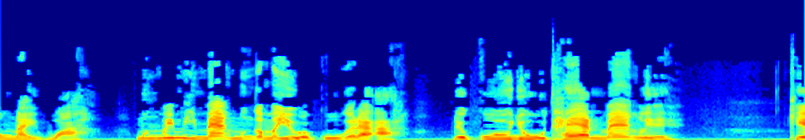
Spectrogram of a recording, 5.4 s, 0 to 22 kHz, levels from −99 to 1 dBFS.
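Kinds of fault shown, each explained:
No technical faults heard.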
